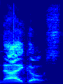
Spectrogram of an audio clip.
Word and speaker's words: Gnigos: I'm playing Gnigos. The G is silent.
